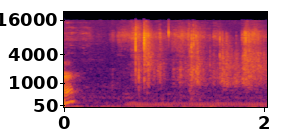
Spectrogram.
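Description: Pages of a glossy paper catalog being turned and smoothed flat by hand: paper rustling and crinkling, starting about half a second in.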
